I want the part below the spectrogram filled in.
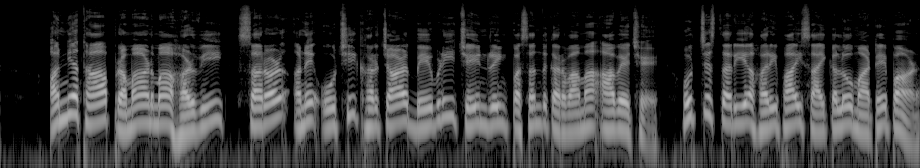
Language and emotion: Gujarati, neutral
